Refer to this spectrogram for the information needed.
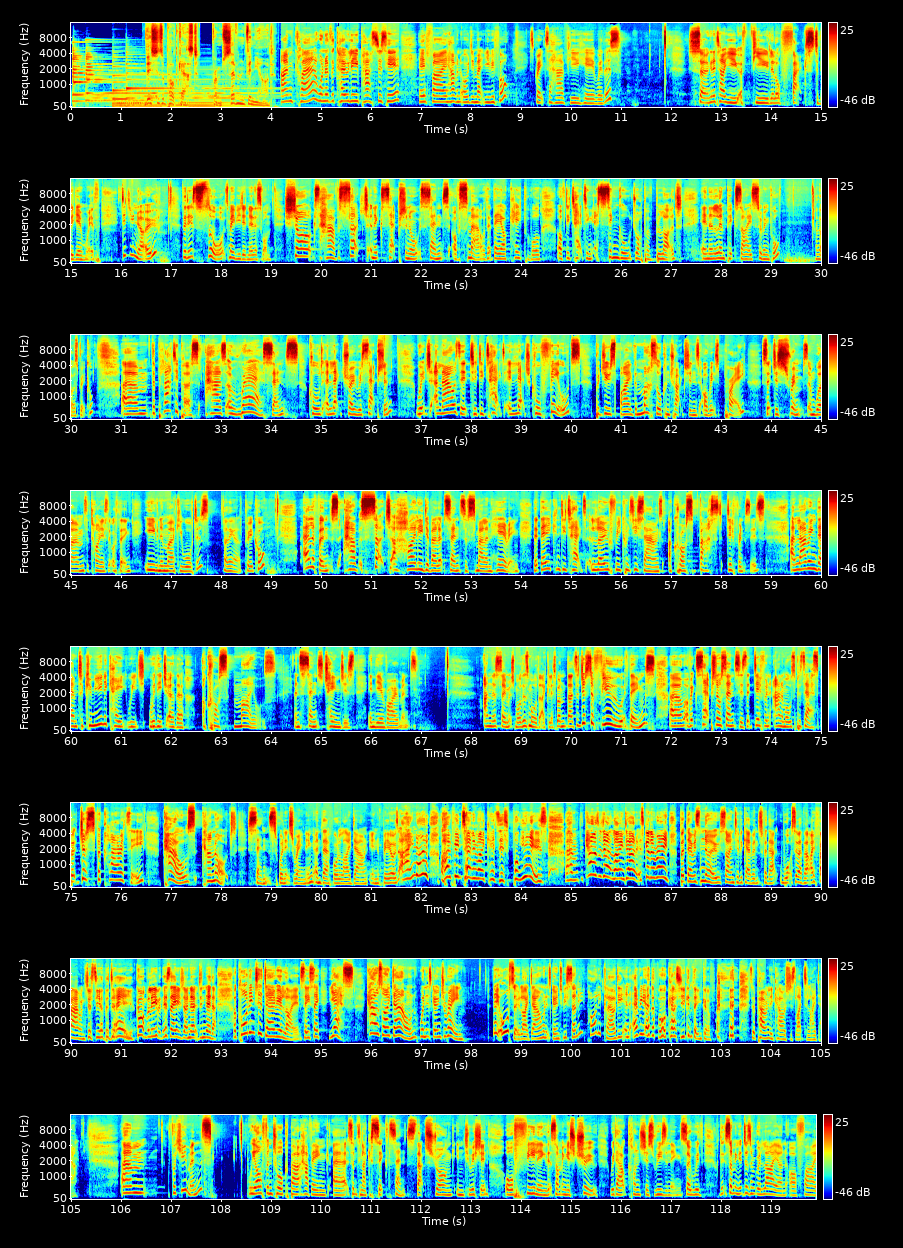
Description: This talk contains lots of examples and ends with a contemplative exercise to help us focus on the Holy Spirit.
